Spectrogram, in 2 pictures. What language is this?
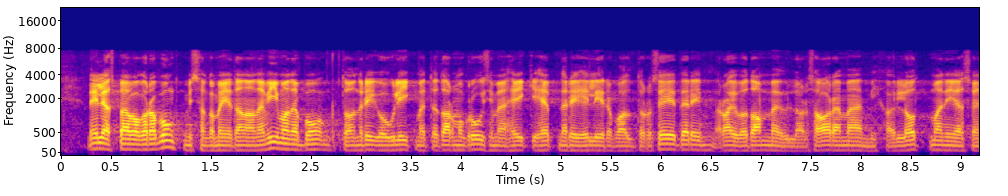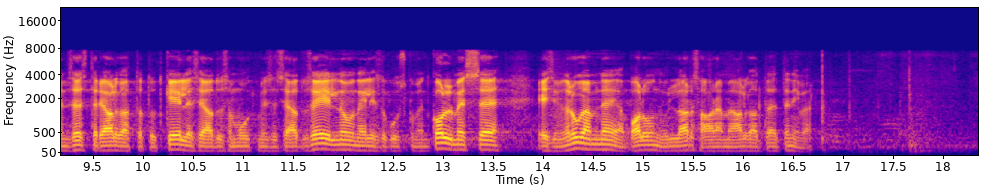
Estonian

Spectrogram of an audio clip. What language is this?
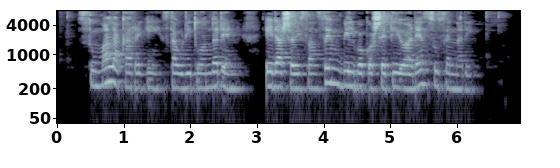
Basque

